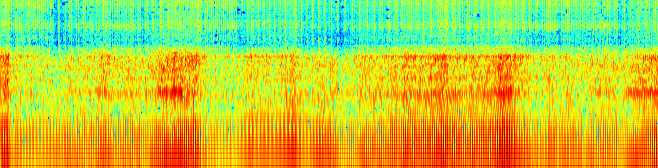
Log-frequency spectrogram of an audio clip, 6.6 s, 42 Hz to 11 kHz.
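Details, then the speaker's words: Kia 2.0 CRDi Bosch common-rail diesel, hot, at idle: sharp metallic clatter ticking fast and regular through small rev swells; stethoscope finds the knock spread over the whole engine, unchanged on every injector. "ah tak próba ustalenia słuchawkami Puść gaz Niestety była niemożliwa to stukanie przenosi się tak jakby po całym kurczę silniku i nie ma na żadnym wtryskiwaczu zmiany"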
